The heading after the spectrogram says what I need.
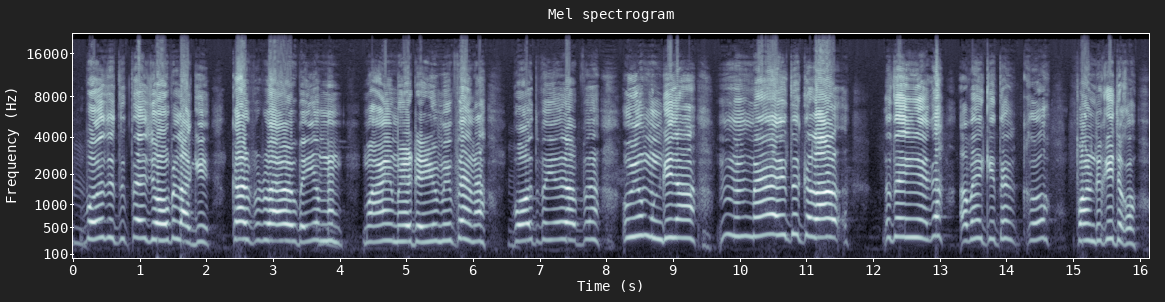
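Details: Young Sikh man with a disabled hand and a speech problem present since birth, described as stammering; speech impairment with unclear articulation.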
